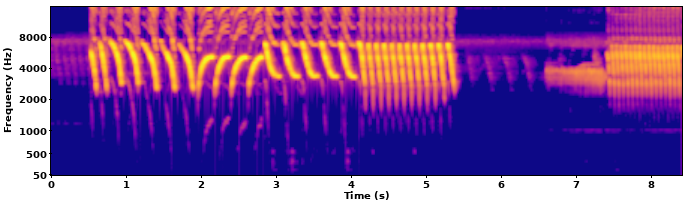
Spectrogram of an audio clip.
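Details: Canary singing a sequence of loud looping whistles, a faster rolling phrase, a pause, then a held note leading into a rapid trill.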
